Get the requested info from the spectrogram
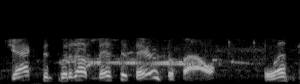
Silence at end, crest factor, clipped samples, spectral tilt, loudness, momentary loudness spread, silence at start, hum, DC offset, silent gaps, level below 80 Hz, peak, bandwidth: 0.15 s; 12 dB; under 0.1%; -8 dB/octave; -25 LUFS; 7 LU; 0.1 s; none; under 0.1%; none; -82 dBFS; -12 dBFS; 3.6 kHz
